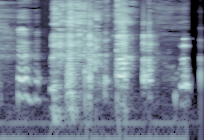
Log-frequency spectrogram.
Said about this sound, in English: No, I'm just, like, coughing a little bit, too. Oh, sorry. No, it's fine. I gave you my disease over Zoom.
